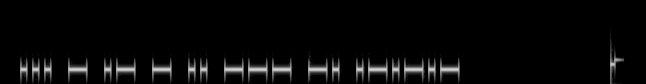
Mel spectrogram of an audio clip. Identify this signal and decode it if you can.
Morse code, heard as a keyed tone, about 20 wpm, 700 Hz. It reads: STATION.
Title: Difficult Sentences with Hints - 20wpm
